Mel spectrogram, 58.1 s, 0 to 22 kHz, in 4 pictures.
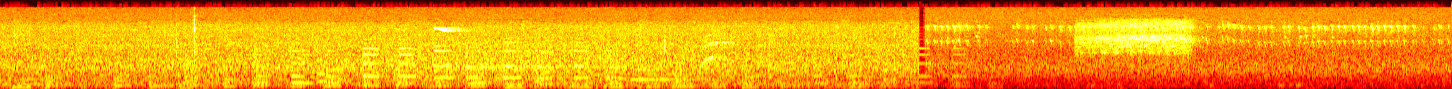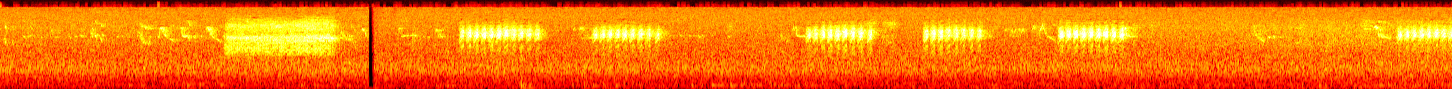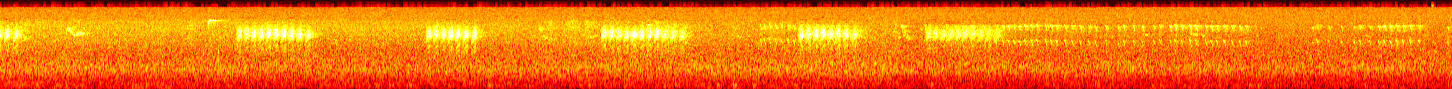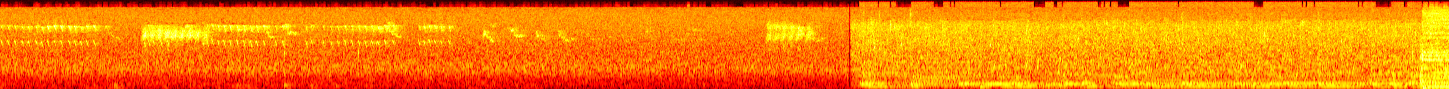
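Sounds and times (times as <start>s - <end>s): bird giving harsh buzzy calls: 0.0s - 10.0s.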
